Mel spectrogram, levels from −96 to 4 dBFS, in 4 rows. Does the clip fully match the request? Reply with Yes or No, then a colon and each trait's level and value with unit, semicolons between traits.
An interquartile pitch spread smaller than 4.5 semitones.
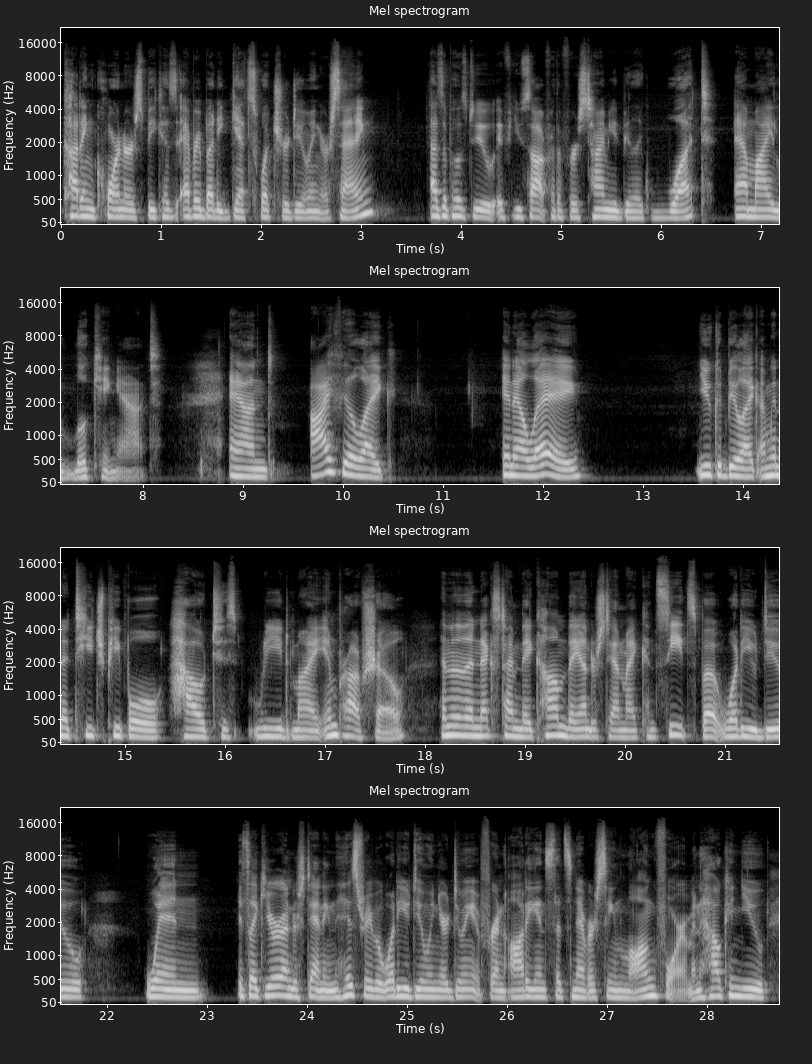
Yes: average, 2.9 semitones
